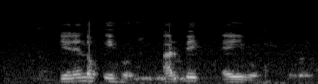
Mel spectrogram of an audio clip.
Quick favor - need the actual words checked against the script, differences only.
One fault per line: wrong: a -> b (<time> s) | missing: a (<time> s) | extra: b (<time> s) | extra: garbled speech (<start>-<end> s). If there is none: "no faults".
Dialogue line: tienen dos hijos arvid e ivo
no faults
